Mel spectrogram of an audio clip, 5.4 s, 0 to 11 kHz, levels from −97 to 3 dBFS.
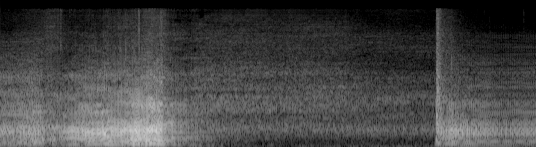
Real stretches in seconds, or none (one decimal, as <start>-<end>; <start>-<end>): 0.0-0.5; 3.5-5.4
